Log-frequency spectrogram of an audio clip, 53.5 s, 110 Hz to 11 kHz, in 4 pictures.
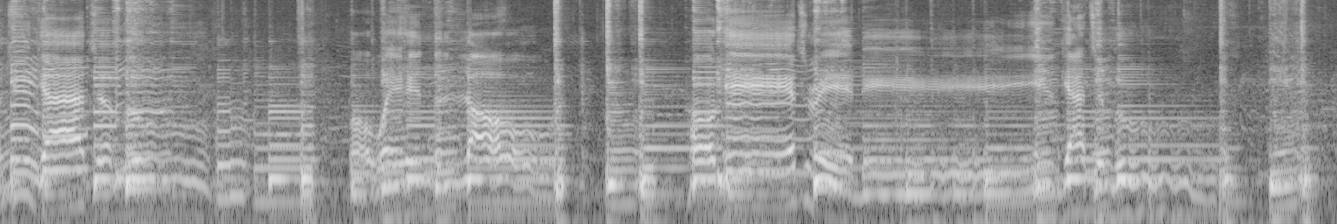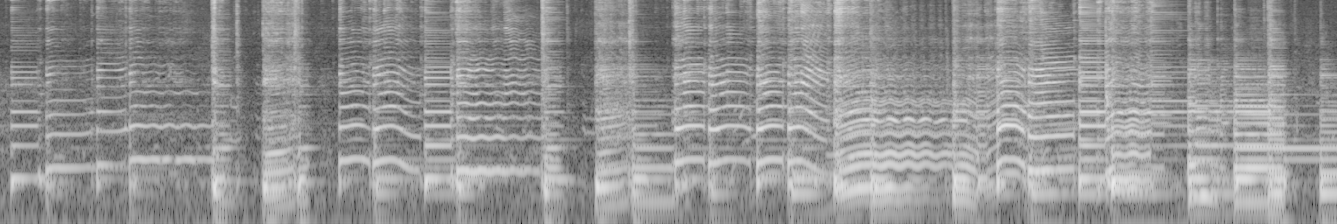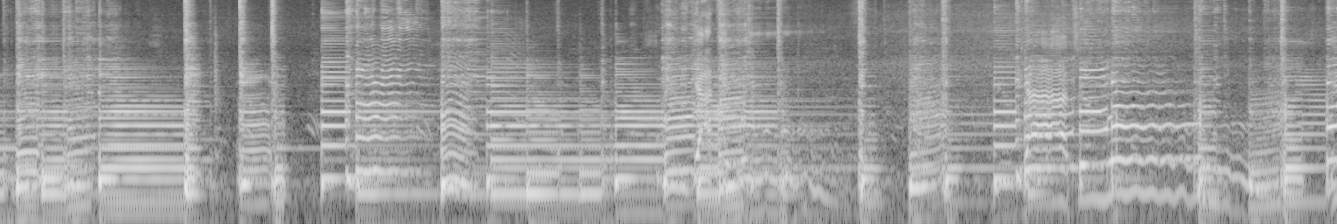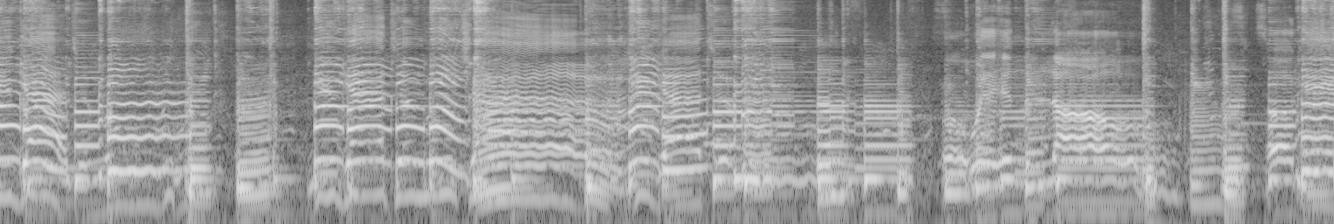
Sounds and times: Electric guitar: 0.0s - 53.4s.

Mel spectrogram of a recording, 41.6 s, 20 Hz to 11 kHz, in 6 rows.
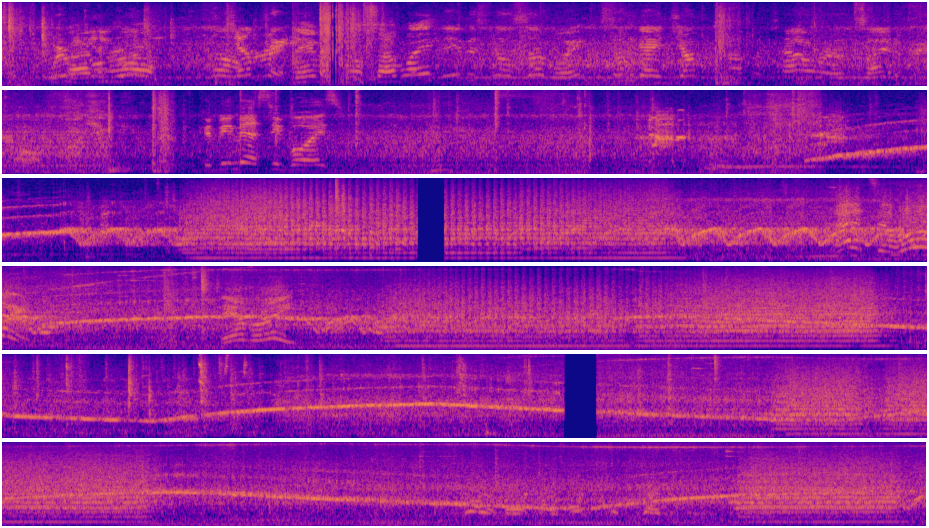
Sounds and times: Vehicle: 0.0s - 41.6s.

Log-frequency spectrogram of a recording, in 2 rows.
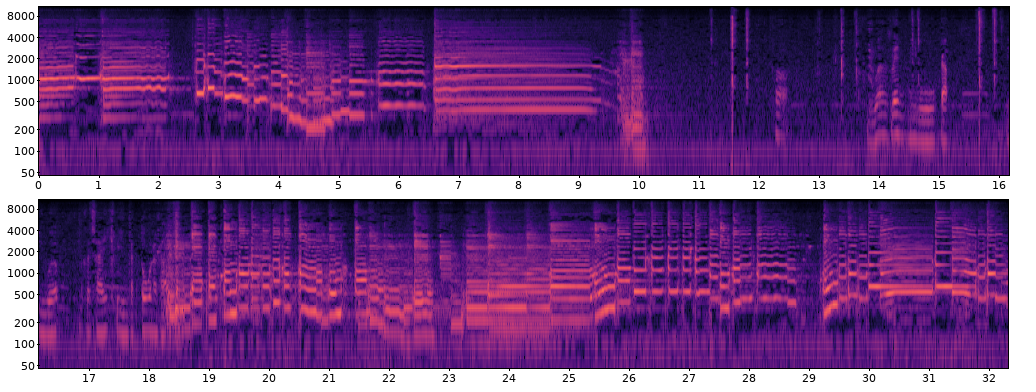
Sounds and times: Guitar: 0.0s - 11.9s, 13.2s - 32.3s
Speech: 12.2s - 12.6s, 13.8s - 15.2s, 16.1s - 18.5s.

